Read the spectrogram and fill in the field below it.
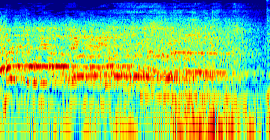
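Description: A crowd cheers and applauds loudly and steadily for a few seconds for Mr. Plamen Konstantinov, with scattered yells and whoops rising over a dense wash of clapping before easing slightly at the end.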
